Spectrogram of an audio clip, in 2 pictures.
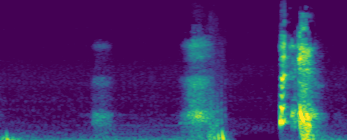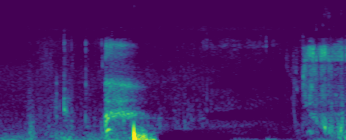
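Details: Adult with a head cold for two days, nose burning: a quick in-breath then an explosive sneeze, followed by a second sneeze; repeated sneezing.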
